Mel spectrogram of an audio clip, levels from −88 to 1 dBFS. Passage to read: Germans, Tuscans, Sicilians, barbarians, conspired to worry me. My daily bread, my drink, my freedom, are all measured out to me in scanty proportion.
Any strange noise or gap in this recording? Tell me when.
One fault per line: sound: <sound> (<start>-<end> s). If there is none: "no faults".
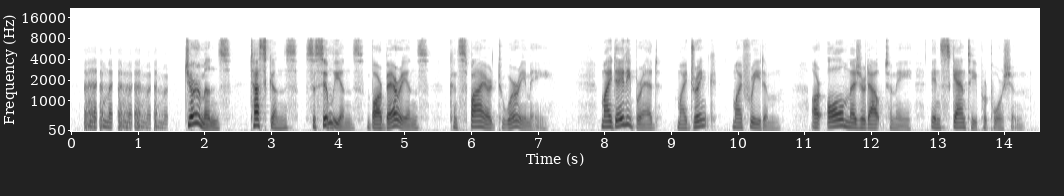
sound: laugh (0.2-1.5 s)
